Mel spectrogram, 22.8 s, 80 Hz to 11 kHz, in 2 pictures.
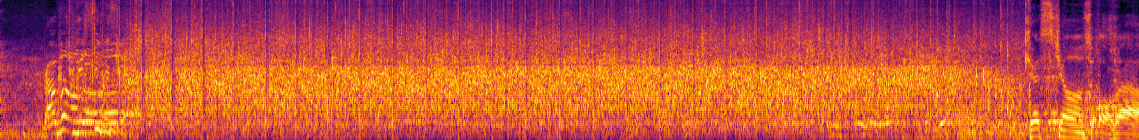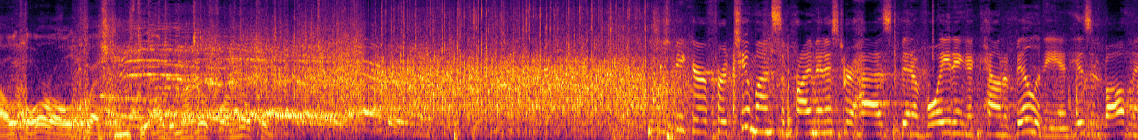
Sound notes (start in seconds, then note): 4.4 applause; 17.8 some Applause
